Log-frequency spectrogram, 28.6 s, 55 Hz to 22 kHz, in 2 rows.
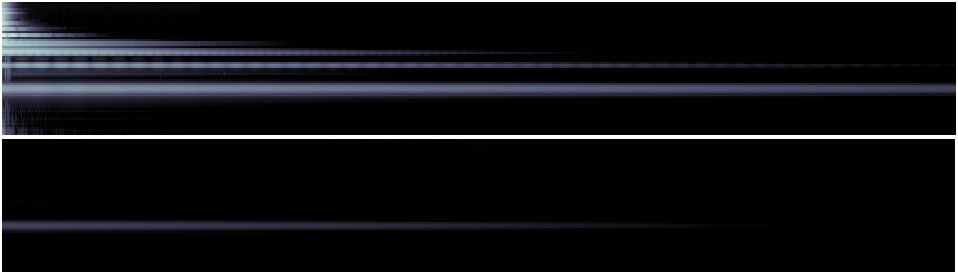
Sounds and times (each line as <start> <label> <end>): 0.0 Swiss cowbell 5.5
